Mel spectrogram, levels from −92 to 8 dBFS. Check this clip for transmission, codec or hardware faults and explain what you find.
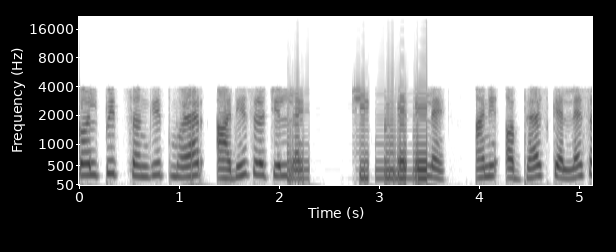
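Three faults are audible in this speech clip: a narrowband Bluetooth codec throughout, one brief dropout, and a stretch of robotic buzzing.

Throughout, the audio has passed through a Bluetooth CVSD headset codec, which sends one up-or-down bit per sample with an adapting step, consistent with a 64 kbps link. Nothing above 4 kHz survives, sibilants turn scratchy, loud bright moments distort, and a granular hiss sits underneath.

At 1.12 s there is unconcealed Bluetooth headset packet loss. About 7.5 ms of audio went missing, which fits a couple of lost packets, and nothing was substituted to cover the gap. The result is a short hole with abrupt edges, and the speech returns briefly quieter.

From 2.08 to 3.47 s the sound turns robotic, likely from repeated short buffers, where audio arrived too seldom and the last few milliseconds were replayed while most of the real audio was skipped. 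The 5 ms repeat imposes a rigid 200 Hz metallic buzz that only loosely follows the speech.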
